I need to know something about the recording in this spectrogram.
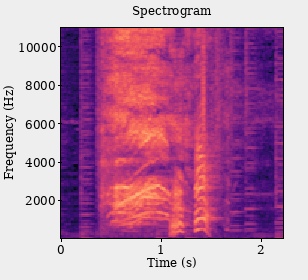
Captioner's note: wheeze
